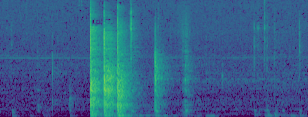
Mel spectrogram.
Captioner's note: hammer pounding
